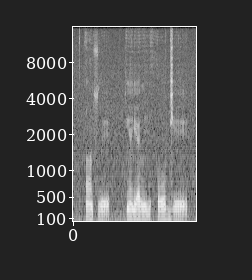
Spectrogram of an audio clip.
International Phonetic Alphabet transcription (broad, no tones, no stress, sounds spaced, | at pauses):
tˤ õ sʷ e | kʲ æ̃ ɾʲ æ l i h o ɡʲ e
